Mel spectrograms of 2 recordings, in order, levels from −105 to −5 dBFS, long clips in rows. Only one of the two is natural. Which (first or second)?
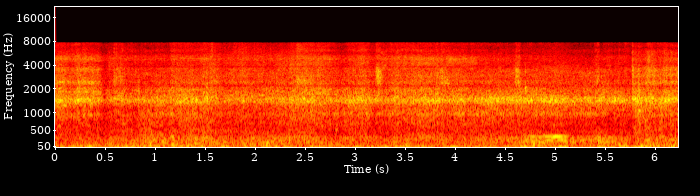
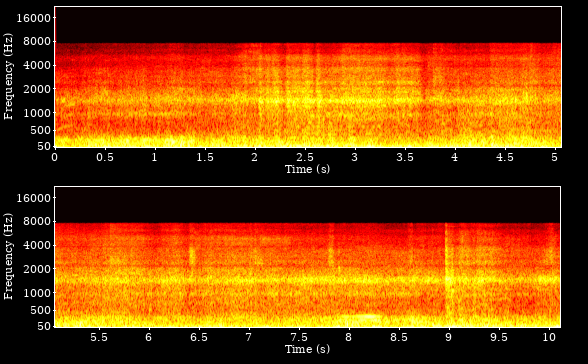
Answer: second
